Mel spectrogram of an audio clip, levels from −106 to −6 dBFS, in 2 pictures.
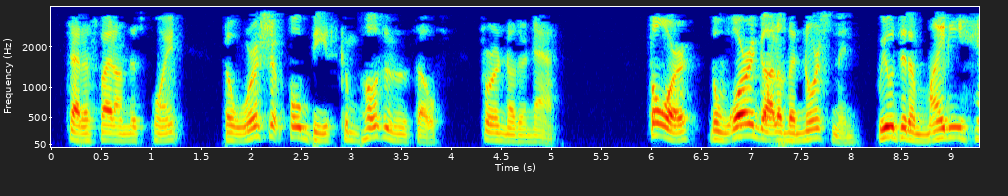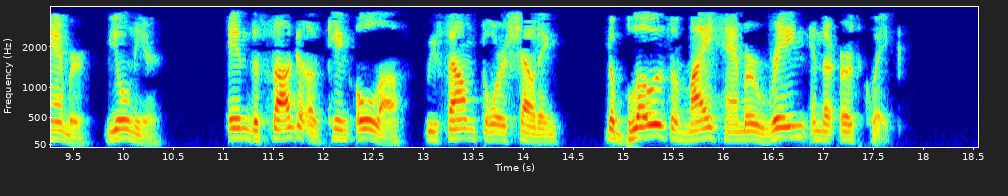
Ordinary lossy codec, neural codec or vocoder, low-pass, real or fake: MP3, 24 kbps; none; 3.6 kHz; real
